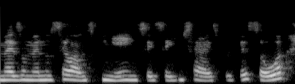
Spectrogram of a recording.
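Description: This is a woman speaking. Her pace is moderate. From Indaiatuba, São Paulo interior, Brazil. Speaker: engineering student. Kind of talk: casual interview.

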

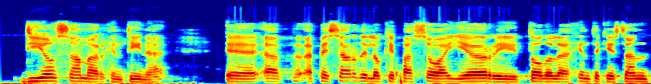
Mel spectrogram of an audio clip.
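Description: A man with an English accent, very slow and with monotone, flat intonation. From California, US. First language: English (speaking Spanish). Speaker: pastor. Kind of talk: panel discussion.

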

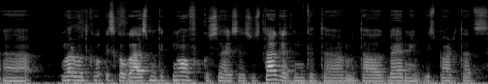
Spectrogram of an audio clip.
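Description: This woman is heard amid noticeable background noise, with audible room echo around her. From Riga, Latvia. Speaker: pastry chef. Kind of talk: casual chat.

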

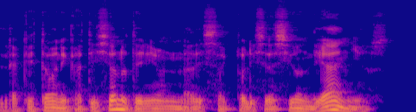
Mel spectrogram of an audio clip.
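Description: A man talks at a moderate pace in a very deep, low pitch. His tone is dark and mellow, and somewhat breathy. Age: 50s. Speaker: teacher. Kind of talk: recorded online class lecture. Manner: halting, many fillers and repetitions.

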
